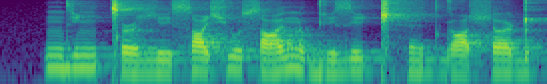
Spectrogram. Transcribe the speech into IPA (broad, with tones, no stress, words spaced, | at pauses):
ndi˦ɲǀə˞˨ɮi˨ sɑ˦ɕu˦ sɑ˨˦ə̯nʊ˨ ɡi˨zi˦ǁʰɛ̤˦dɡɑ˨ ɬʌ˦ɖ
